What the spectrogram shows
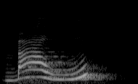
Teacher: eu aumento o tom de voz no U. Então, é a minha última sílaba tônica.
